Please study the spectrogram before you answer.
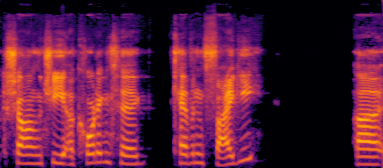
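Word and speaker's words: Shang-Chi: to the internet uh it does look like chongqi according to kevin feige uh is the one who started off the pronunciation of it as shong chi on uh or not even chong chi shang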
